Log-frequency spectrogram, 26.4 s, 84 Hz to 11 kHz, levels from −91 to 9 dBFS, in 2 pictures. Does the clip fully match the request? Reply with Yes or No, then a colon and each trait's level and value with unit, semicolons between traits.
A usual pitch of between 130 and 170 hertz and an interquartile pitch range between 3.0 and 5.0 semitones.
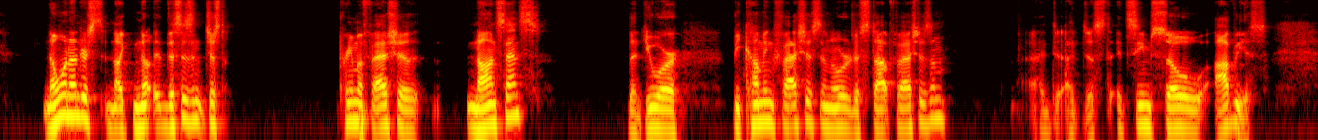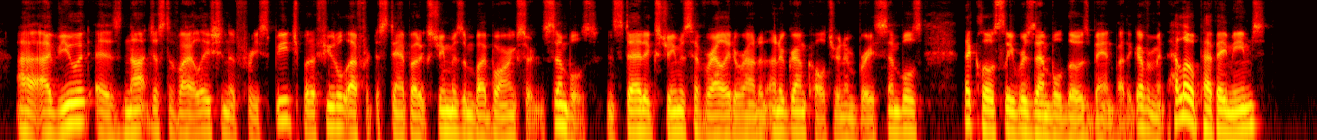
No: low, 120 Hz; average, 3.9 semitones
